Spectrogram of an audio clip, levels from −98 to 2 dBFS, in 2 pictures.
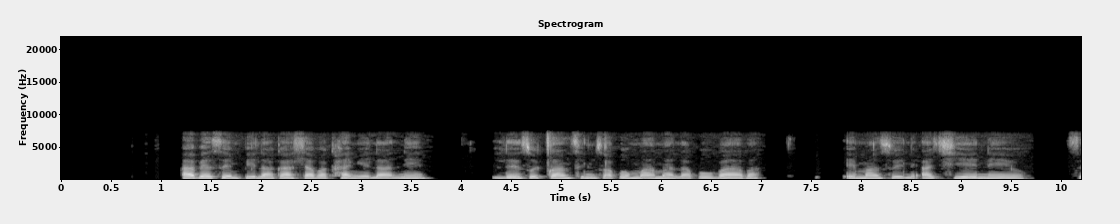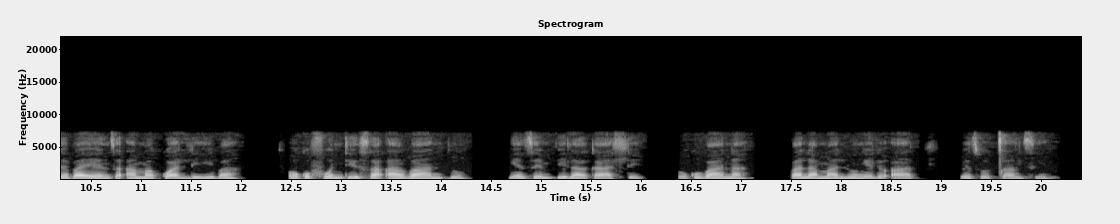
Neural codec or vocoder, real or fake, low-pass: vocoder, 44.1 kHz, 128 mel bands every 256 samples, BigVGAN v2; fake; 7.2 kHz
